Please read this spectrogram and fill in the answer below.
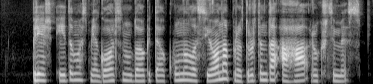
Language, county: Lithuanian, Vilnius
